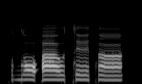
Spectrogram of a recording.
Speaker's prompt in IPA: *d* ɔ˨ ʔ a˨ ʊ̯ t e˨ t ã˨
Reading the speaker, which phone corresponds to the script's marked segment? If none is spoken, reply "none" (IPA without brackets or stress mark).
d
